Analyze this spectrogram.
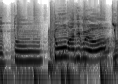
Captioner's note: an impassioned voice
